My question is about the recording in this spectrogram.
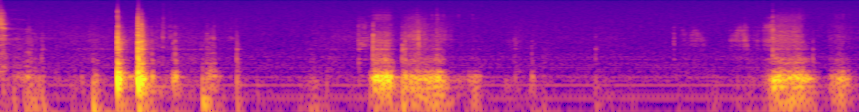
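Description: Handling noise on a workbench: two sharp knocks about a second in, then a short burst of rustling and shuffling around the middle, over a faint steady hum.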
